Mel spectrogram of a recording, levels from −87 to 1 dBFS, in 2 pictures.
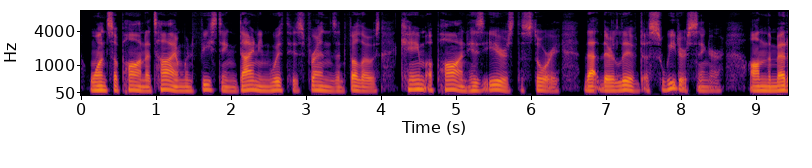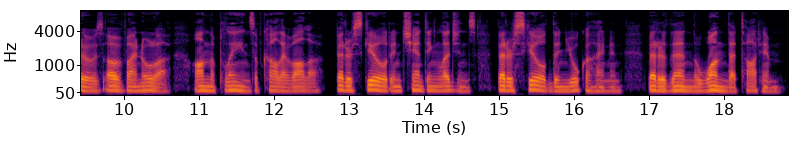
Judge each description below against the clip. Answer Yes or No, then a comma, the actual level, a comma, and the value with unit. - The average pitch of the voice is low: Yes, low, 105 Hz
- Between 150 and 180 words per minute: Yes, average, 160 wpm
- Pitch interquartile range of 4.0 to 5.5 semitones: No, narrow, 2.5 semitones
